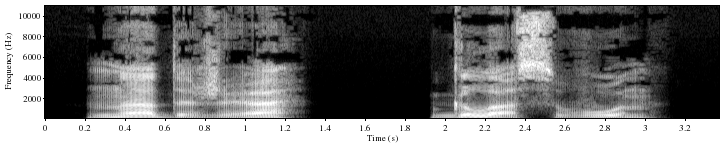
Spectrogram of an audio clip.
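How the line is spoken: Hoarse amused laughter. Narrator (Russian): хрипло рассмеялся, будто сказал что-то очень смешное

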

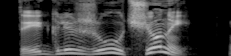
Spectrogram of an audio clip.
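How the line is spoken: Respectful drawl. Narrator (Russian): уважительно протянул парень

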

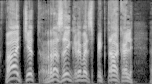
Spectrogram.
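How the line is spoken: Barking. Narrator (Russian): рявкнул он

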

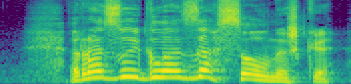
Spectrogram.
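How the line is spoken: Knowing laugh. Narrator (Russian): рассмеялся всезнающий Аесли

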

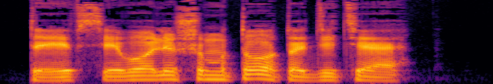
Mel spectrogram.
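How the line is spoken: Barked. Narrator (Russian): рявкнул Каинаги

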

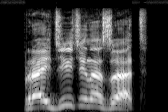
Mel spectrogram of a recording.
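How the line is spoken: Engineer shouting into phone. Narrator (Russian): закричал в телефон инженер

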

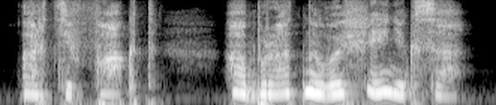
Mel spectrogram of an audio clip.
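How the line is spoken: Excited whisper. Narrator (Russian): Восторженно прошептала

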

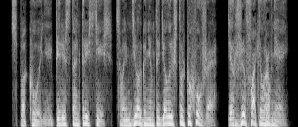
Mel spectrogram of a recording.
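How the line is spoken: Angry whisper. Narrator (Russian): Зло прошептал я

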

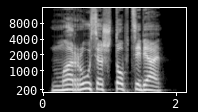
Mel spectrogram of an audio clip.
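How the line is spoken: Barked. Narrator (Russian): рявкнул я

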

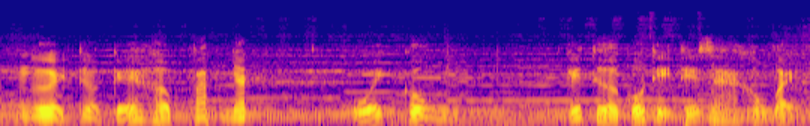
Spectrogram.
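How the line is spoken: Smiling boast. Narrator (Vietnamese): Nhiếp Ly khóe miệng mỉm cười nói phét

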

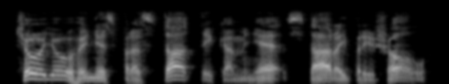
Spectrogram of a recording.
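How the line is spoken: Dejected sigh. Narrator (Russian): Удрученно вздохнула яга

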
